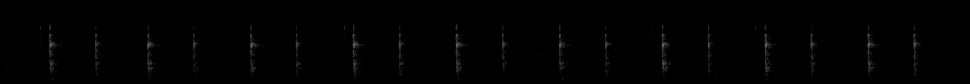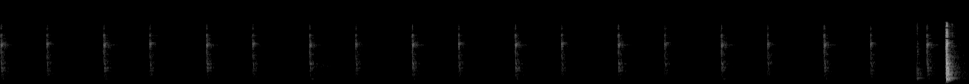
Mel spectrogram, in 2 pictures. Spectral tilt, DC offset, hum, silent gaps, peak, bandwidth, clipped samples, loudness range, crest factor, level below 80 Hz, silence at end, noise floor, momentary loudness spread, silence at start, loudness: 0 dB/octave; under 0.1%; none; none; -2 dBFS; 7.8 kHz; under 0.1%; 2 LU; 44 dB; under -90 dBFS; 0.1 s; -73 dBFS; 8 LU; 0.5 s; -44 LUFS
